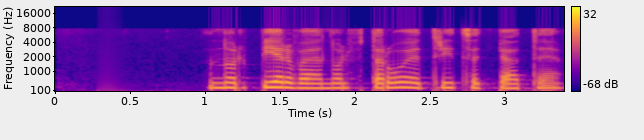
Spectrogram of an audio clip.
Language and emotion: Russian, neutral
